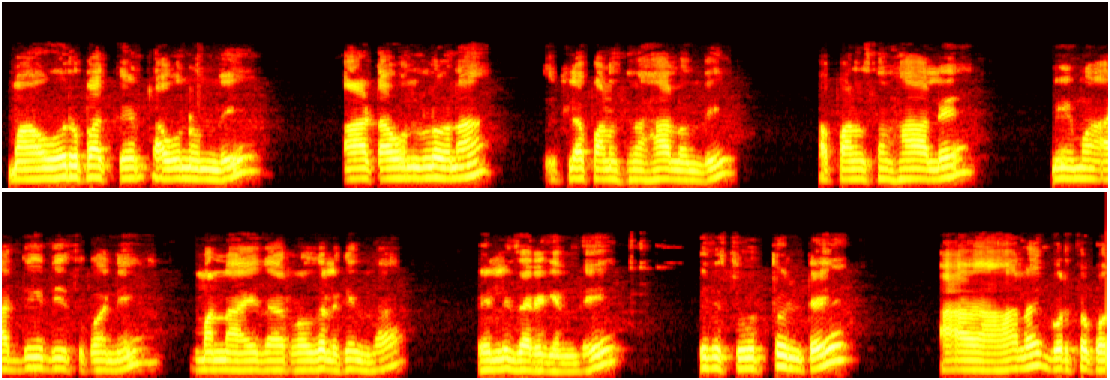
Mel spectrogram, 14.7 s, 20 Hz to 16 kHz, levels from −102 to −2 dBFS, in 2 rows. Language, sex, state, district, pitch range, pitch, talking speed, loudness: Telugu, male, Andhra Pradesh, Anantapur, 145-170 Hz, 155 Hz, 125 wpm, -17 LUFS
